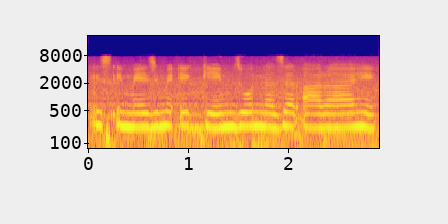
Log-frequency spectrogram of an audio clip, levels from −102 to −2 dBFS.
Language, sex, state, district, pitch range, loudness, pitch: Hindi, female, Madhya Pradesh, Dhar, 220-230 Hz, -8 LUFS, 225 Hz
